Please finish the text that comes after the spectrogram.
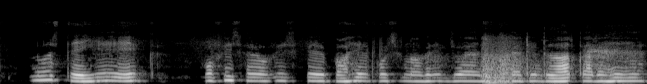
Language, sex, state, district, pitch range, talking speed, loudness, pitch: Hindi, male, Delhi, New Delhi, 150-165 Hz, 155 wpm, -20 LUFS, 155 Hz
